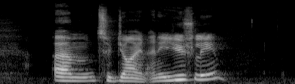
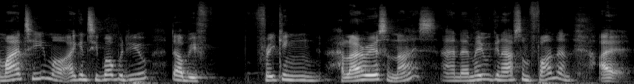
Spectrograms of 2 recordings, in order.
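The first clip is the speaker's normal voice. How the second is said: higher, light and eager newcomer voice; friendly humble player; 4 semitones higher than usual. Retold or imitated. Showing viewers how a humble player offers help, higher friendly voice. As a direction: sound keen to help everyone. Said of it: "Just be like".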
